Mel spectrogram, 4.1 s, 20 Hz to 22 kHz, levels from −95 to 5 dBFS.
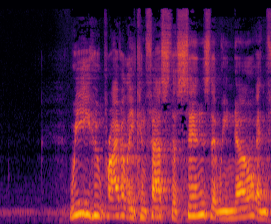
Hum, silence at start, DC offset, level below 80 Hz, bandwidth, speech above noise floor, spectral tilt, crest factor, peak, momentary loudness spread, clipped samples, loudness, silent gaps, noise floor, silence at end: none; 1.05 s; under 0.1%; -66 dBFS; 19 kHz; 35 dB; -5.5 dB/octave; 16 dB; -4 dBFS; 5 LU; under 0.1%; -20 LUFS; none; -54 dBFS; 0 s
